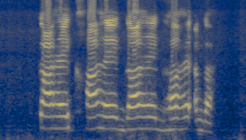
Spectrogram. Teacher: क वर्ग के अंतर्गत आते हैं। तो हमारे कंठ से उच्चारित होते हैं। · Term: कंठ ध्वनि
